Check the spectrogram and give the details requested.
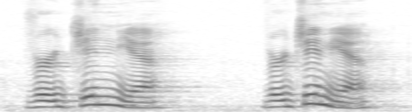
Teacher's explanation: Virginia, very strong R, ver, and very reduced A.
